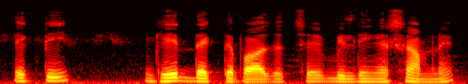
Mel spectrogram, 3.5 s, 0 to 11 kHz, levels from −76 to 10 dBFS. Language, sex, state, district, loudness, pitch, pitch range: Bengali, male, West Bengal, Cooch Behar, -17 LUFS, 115 Hz, 105-125 Hz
